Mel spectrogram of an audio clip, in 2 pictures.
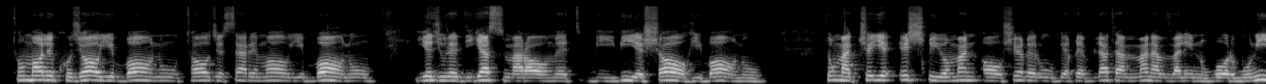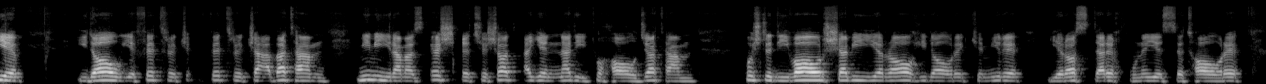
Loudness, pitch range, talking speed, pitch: -22 LUFS, 165-190 Hz, 125 wpm, 175 Hz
